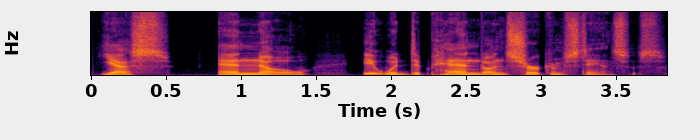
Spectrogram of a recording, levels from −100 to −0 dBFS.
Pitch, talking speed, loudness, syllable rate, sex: 110 Hz, 110 wpm, -20 LUFS, 3.9 syllables/s, male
